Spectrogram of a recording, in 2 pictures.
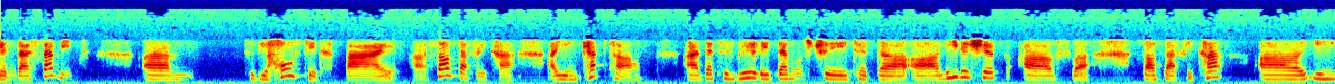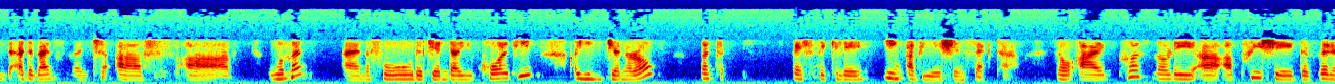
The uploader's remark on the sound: Guest (phone)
